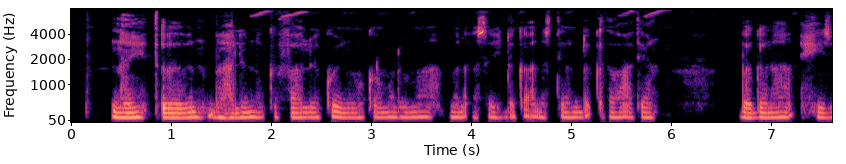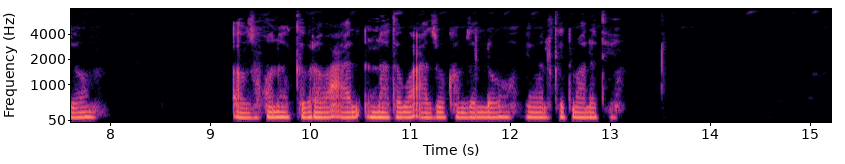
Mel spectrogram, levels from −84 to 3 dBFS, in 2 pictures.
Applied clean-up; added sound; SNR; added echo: none; none; none; none.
